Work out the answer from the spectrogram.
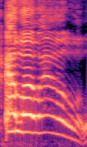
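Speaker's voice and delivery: high, slow put-on laugh-read; mocking the scammer's reply. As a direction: spell it out like a smug scammer. Voicing the scammer.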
